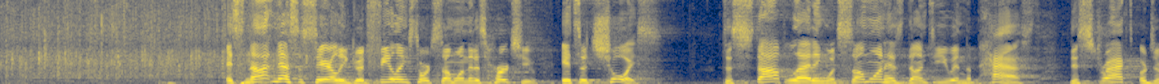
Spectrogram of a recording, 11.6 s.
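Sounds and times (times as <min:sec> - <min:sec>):
audience clapping: 0:00.0 - 0:03.0
speech: 0:02.3 - 0:06.6, 0:07.2 - 0:11.5.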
